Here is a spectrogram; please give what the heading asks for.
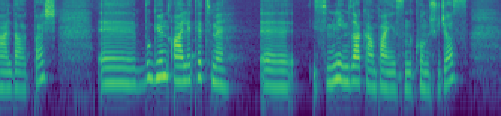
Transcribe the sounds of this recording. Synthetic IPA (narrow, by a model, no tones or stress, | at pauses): alʲd̪aːk̚baʃ | ɛbuɟynaːlʲɛt̪ʰɛt̪mɛ | isimlʲiːmzaːkʰampʰanjasɯnakʰo̞nuʃud͡ʒaz̥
